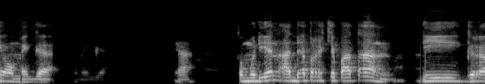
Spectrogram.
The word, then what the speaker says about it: omega: Ini membacanya omega. Ini kayak W ya, tapi ini bukan W, ini omega.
